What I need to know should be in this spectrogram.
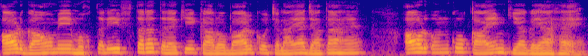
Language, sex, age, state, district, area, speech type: Urdu, male, 18-30, Bihar, Purnia, rural, spontaneous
